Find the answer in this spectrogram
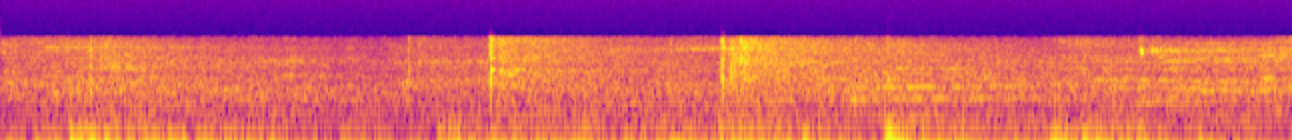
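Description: Badminton rally: a racket strikes the shuttlecock with two sharp cracks about a second apart, midway through, amid dull thuds of players' footfalls on the court and a brief squeak near the end.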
